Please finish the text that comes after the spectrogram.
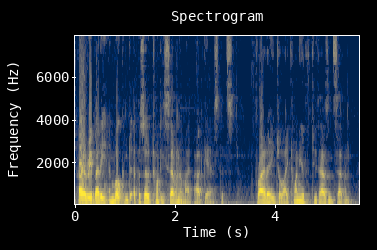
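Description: A deep, mellow-toned man hosting a podcast, his voice roughened and gravelly from a cold. He chats easily with his co-host, laughs often and slips in small self-mocking jokes. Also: lively intonation, fast talker, slight background noise. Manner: chatty, laughs often, light self-mockery. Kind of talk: casual chat.

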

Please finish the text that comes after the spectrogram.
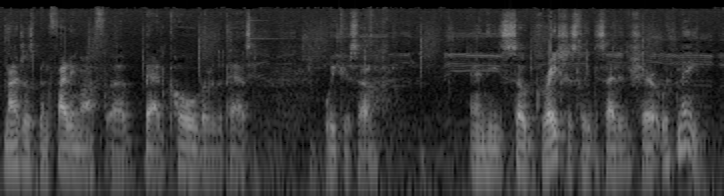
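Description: A deep, mellow-toned man hosting a podcast, his voice roughened and gravelly from a cold. He chats easily with his co-host, laughs often and slips in small self-mocking jokes. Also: moderate pace, soft background music. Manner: chatty, laughs often, light self-mockery. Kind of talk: casual chat.

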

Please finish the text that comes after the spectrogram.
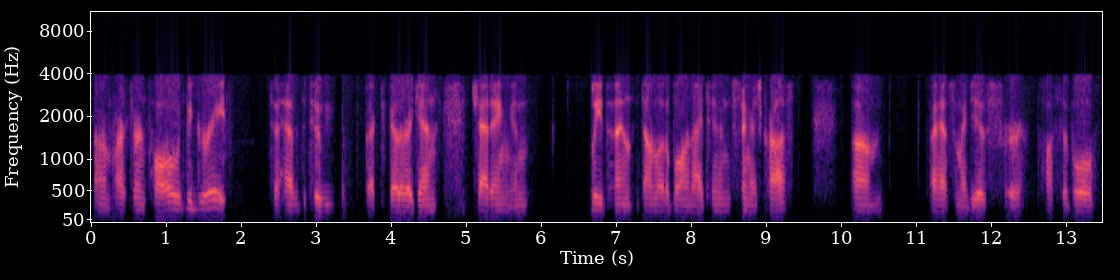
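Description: A man's voice: low voice, vocal fry, no room sound. Tinny phone voicemail from a man. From Hawaii. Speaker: listener leaving a voicemail. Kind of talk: casual voicemail message. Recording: tinny, dry phone line.

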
